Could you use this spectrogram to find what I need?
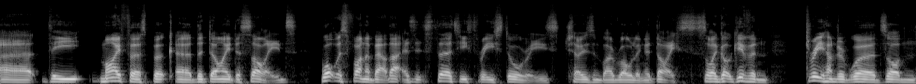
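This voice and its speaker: With a normal speaking voice, a man talks at a moderate pace and medium pitch with ordinary pitch variation, recorded very cleanly against a silent background with a dry, close sound and no echo. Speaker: podcast host. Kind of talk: interview chat.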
